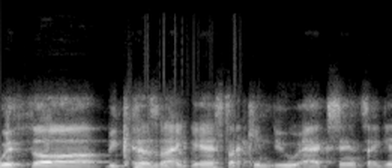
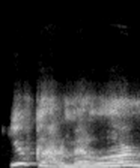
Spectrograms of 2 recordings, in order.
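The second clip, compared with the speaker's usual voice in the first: high, excited Spider-Man voice, well above his own; Spider-Man in amazement at the metal arm; 13 semitones higher than usual. Retold or imitated. Teen Spider-Man meeting Winter Soldier, high and amazed. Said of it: "He's like".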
